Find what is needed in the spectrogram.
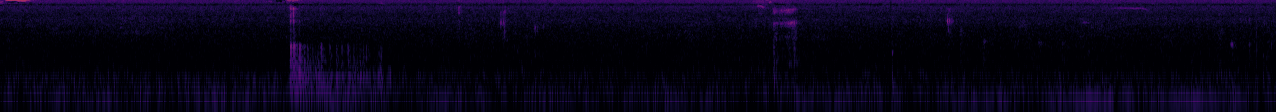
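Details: Savannah cat snoring while asleep: low, steady rumbling snore with one louder snorting burst early on, over quiet indoor room noise.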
